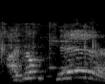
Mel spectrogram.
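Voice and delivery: shouting. Answering another speaker, yelling. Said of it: "Who you yelling at".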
